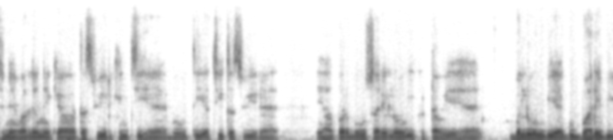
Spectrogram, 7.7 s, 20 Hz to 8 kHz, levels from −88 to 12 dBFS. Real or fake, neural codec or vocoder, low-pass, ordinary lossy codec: real; none; 7.2 kHz; Opus, 16 kbps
